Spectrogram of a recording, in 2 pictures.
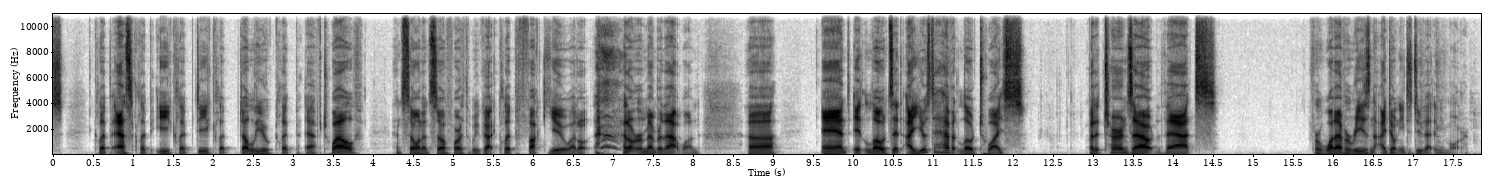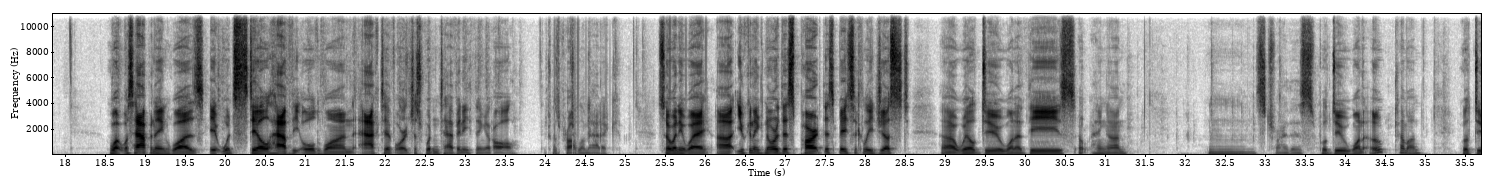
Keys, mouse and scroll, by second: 12.6 ctrl+q, 24.5 ctrl+z, 30.1 shift+0, 33.8 shift+Return.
